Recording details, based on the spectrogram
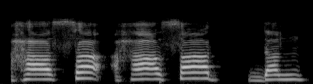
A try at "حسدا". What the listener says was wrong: دن کیوں دال پر دو دو بنے.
